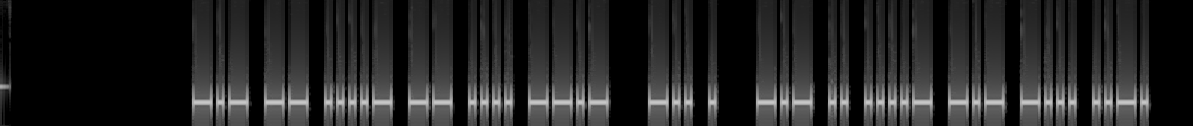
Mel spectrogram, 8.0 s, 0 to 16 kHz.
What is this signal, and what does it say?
Morse code, heard as a keyed tone, about 30 wpm, 700 Hz. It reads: KM4MHQ DE KI4KBF
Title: USA Callsign DE Callsign - 6 Characters - 30wpm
